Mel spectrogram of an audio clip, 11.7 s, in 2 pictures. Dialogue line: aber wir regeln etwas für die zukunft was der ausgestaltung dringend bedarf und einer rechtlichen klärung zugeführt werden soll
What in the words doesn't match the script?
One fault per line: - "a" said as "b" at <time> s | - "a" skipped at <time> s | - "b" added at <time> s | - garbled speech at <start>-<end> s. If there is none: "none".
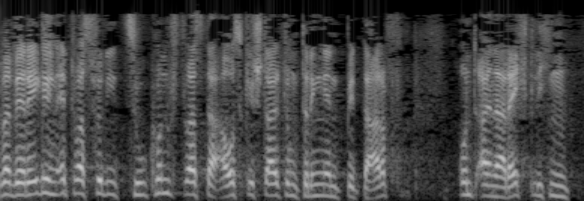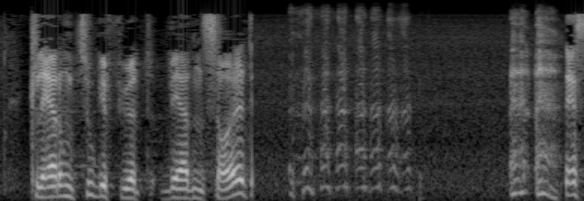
none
